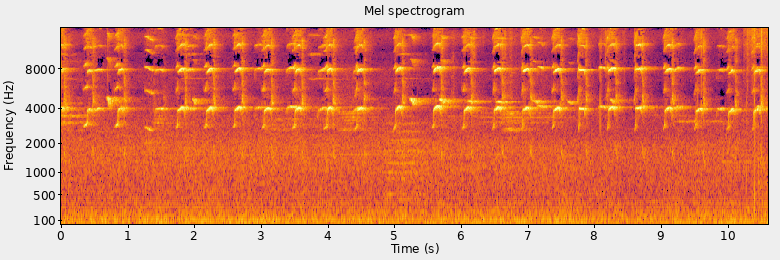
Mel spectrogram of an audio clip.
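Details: Loud chirping from an Indian squirrel, short piercing high notes repeated quickly in a regular chain, slightly pulsing in strength, with steady low background rumble.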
